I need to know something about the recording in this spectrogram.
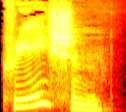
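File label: "creation", English, British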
